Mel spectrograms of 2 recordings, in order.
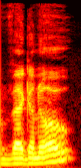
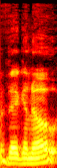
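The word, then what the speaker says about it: Viganò: In fact, one of them uh Carlo Vegano, I believe is how you pronounce his name. Carlo Maria Vigano, he was actually exccommunicated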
